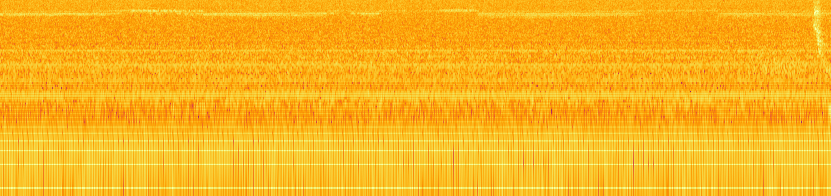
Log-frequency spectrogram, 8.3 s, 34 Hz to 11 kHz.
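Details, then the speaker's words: Canadian Admiral J104X/J105X console amplifier, grounding capacitors removed: steady low mains hum with a faint drifting high-pitched tone, two oscillation frequencies, one from each channel, screaming through the output transformers into 8-ohm speakers; amplifier oscillation with mains hum. "so I took those those grounding capacitors out but the oscillations are still there clearly coming from two different frequencies from each Channel so I'm going to squeal in a way and"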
